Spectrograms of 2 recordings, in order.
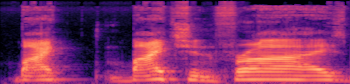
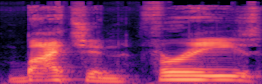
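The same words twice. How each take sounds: First: The second word is said like 'fries'. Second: The second word is not said like 'fries'. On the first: This is the speaker's own way of saying it. "that's how you say it" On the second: This is how many other people say it. "a lot of people say"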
